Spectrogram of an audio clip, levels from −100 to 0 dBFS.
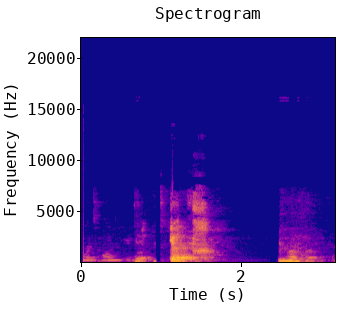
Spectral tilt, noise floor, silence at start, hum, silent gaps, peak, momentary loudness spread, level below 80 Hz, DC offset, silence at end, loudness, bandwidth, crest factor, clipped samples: -6.5 dB/octave; -79 dBFS; 0.05 s; none; none; -2 dBFS; 24 LU; -54 dBFS; under 0.1%; 0.25 s; -22 LUFS; 7.2 kHz; 24 dB; under 0.1%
